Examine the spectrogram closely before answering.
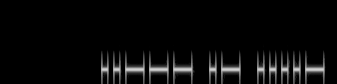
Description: Morse code, heard as a keyed tone, about 20 wpm, 700 Hz. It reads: 2A4
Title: Common Cut Numbers - 3-Digit 20wpm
